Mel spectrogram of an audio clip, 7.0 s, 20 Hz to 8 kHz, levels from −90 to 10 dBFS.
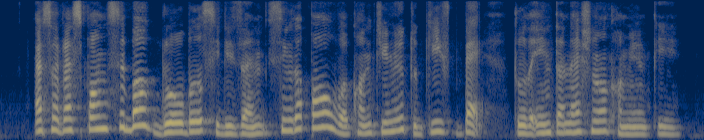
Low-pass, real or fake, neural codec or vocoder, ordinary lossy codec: none; fake; codec, 16 kHz, 4 kbps, FreqCodec, smaller model; none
